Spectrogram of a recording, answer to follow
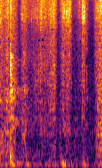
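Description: Near silence, with faint rustling of wired ribbon as a bow's loops are pulled and adjusted by hand.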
